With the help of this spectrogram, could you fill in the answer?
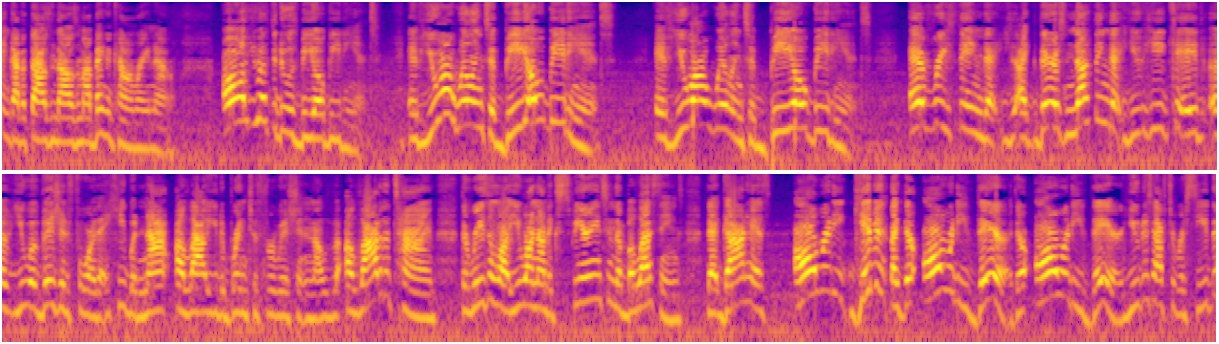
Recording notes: I recorded this episode while running errands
